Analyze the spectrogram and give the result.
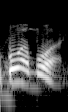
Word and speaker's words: Oumuamua: You found this 11-day, this object, which you believe is, and I'm talking about the Umuma. I hope I pronounced it correctly. – Oumuamua, yes. – That's in Hawaiian.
